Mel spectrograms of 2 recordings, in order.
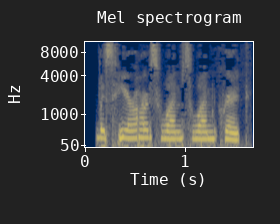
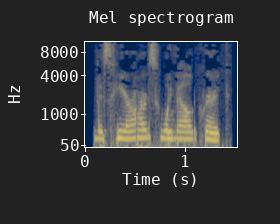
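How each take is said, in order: First: "arse once one crick" run together in mountain dialect. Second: "Wevell" as one blurred name in mountain dialect; mountain dialect, repeated. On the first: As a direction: say "once one" as a blurred local name, "crick" for creek. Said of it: "the answer was". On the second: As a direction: say "arse Wevell crick" with local "crick" for creek. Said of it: "the words sounded like". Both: A narrator's reading.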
